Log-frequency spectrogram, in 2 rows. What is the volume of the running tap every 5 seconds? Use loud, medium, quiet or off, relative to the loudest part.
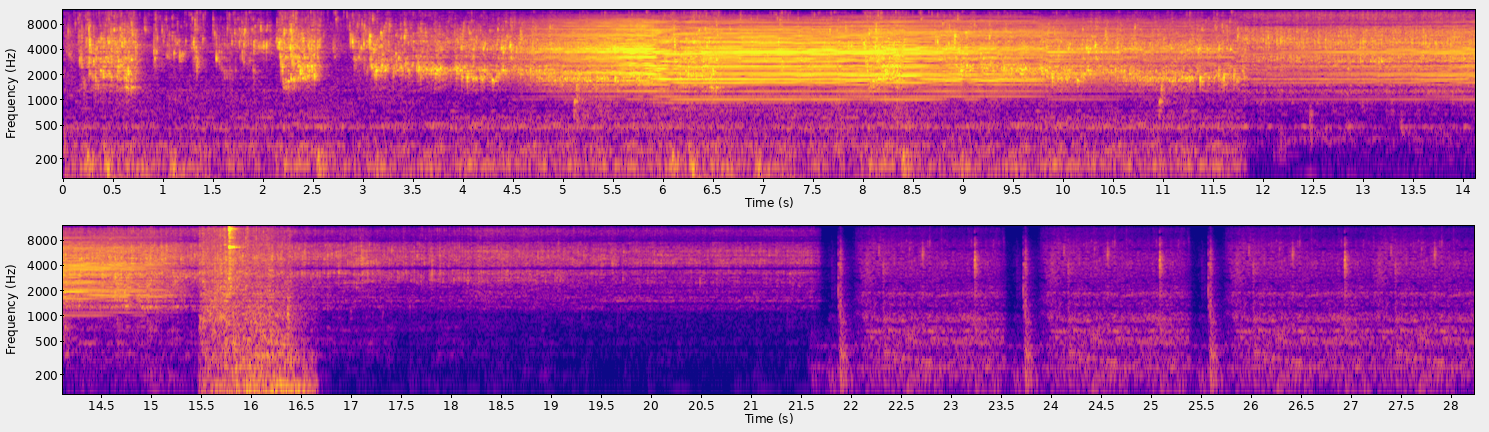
loud, loud, loud, quiet, quiet, quiet.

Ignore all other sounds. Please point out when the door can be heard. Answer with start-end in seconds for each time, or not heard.
15.4-16.6.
